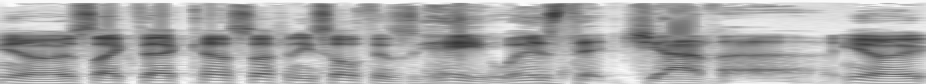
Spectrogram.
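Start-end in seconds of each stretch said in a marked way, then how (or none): 1.6-3.1 very slow, low tough-guy drawl. Imitating how a cartoon character talks about coffee: imitating Hawkeye's Wolverine-like tough-guy voice. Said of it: "kind of voice to sound like a Wolverine, 'cause Wolverine's a tough guy".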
